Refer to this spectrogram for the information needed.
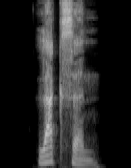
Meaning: dative plural of Lachs
- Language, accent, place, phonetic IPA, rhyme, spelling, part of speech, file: German, Germany, Berlin, [ˈlaksn̩], -aksn̩, Lachsen, noun, De-Lachsen.ogg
